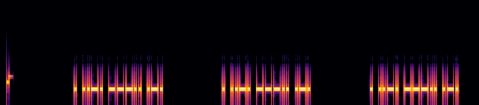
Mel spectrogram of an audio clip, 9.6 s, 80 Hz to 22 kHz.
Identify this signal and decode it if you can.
Morse code, heard as a keyed tone, about 28 wpm, 700 Hz. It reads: EF8R EF8R EF8R
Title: Call Signs Repeated 2x - 28wpm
